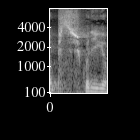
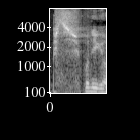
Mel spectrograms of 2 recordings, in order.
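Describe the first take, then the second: First: Unvoiced whisper of the misfire, softer; whispered fizzle. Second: Said in the usual way. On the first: Teller whispering the rifle's misfire to the crowd. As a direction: breathe the words out as the gun fails.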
